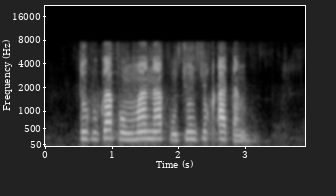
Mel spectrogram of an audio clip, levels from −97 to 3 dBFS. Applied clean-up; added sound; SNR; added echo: neural separator model SepFormer DNS4.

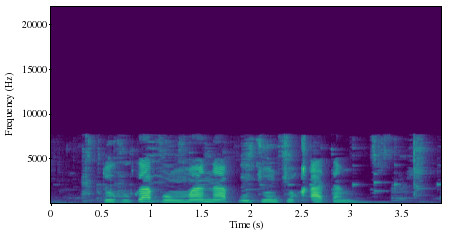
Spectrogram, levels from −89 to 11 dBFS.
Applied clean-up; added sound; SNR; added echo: classical method log-MMSE.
